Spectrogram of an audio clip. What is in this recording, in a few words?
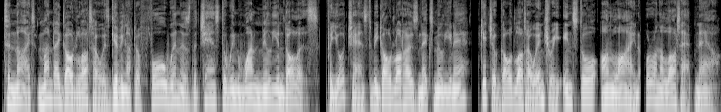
locutor australiano australian voiceover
